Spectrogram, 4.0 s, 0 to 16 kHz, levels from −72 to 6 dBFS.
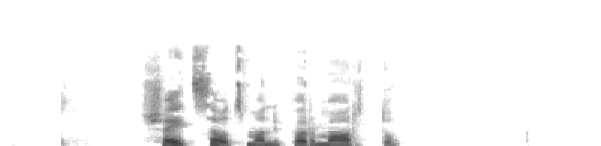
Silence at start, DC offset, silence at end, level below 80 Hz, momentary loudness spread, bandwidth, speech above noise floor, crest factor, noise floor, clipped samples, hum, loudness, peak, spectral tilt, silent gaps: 0.95 s; under 0.1%; 1.35 s; -78 dBFS; 12 LU; 11.5 kHz; 57 dB; 20 dB; -77 dBFS; under 0.1%; none; -21 LUFS; -4 dBFS; -4 dB/octave; none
